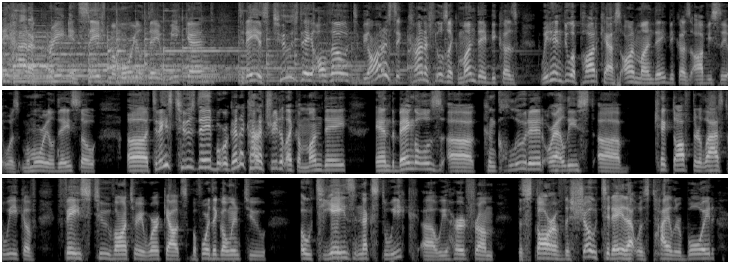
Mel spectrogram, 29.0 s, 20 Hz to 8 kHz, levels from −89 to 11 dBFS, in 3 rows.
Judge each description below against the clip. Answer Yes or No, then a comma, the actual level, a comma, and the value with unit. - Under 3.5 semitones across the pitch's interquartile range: No, average, 5.0 semitones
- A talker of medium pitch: Yes, medium, 160 Hz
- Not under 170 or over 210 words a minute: Yes, average, 185 wpm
